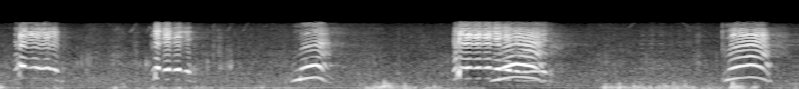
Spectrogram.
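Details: Goat bleating while trying to fit in the herd: five nasal, quavering bleats, some short and clipped, others longer with an arched pitch, spaced one to two seconds apart, with brief low murmuring between calls.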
